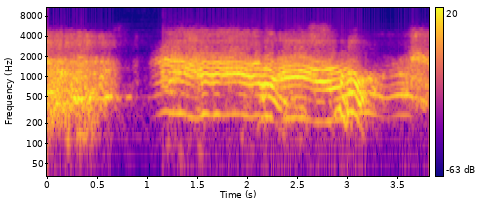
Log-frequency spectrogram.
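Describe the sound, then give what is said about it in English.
Loud, drawn-out yowls of Skid Row tomcats in Los Angeles, with wavering, sliding pitch, a short break after the first cry, then a long continuous caterwaul bending up and down before trailing off. “Another cat following me.”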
